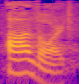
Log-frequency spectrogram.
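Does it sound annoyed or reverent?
reverent. It sounds reverent and devout.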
